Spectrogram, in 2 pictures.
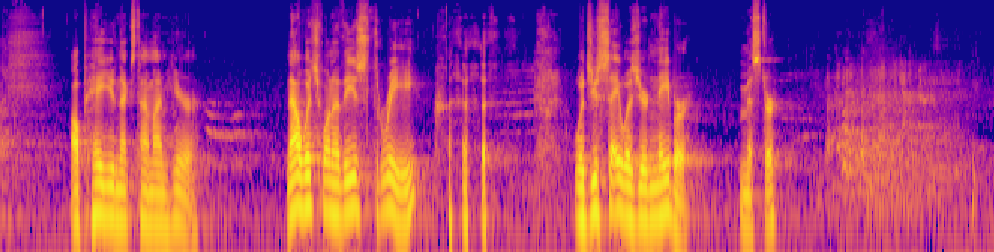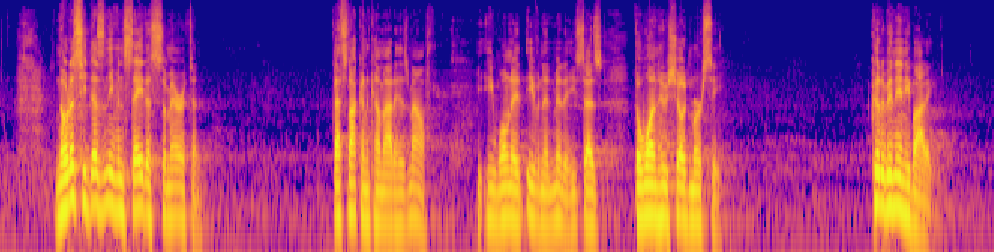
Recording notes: At Timberline Church. Live.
